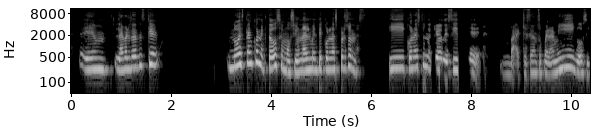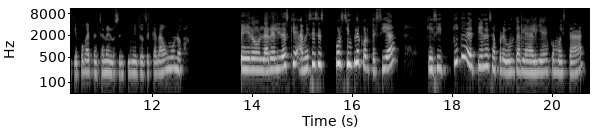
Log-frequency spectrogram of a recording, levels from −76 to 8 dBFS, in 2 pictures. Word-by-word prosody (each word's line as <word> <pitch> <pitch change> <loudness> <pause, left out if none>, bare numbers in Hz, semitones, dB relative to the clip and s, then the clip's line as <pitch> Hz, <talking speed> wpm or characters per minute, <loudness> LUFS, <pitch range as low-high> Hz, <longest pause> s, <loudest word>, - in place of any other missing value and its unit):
em, 230 -4 -1
la 225 -2 -1
verdad 255 +3 0
es 290 0 -5
que 315 0 +1 1.3
no 260 +2 +1
están 320 +2 +3
conectados 280 -5 +2
emocionalmente 215 +1 0
con 230 0 -1
las 230 0 -2
personas, 230 -5 -5 0.4
y 250 +1 -3
con 245 +1 -2
esto 255 +3 -4
no 270 -3 -3
quiero 240 -2 +1
decir 205 +3 -1 0.2
que, 195 -4 -6 0.4
bah, 170 0 -12
que 170 - -12
sean 185 +2 -9
súper 185 -2 -6
amigos, 200 -1 -2
y 170 - -7
que 170 - -4
ponga 195 +3 -3
atención 190 0 -5
en 190 -1 0
los 180 +1 -7
sentimientos 180 0 -5
de 180 0 -8
cada 185 +2 -4
uno. 235 -1 -2 1.2
Pero 230 -1 +5
la 215 0 +3
realidad 235 +3 +4
es 290 - 0
que, 320 +2 +4
a 220 - 0
veces 250 +8 +3
es 315 -1 +4 0.2
por 335 -1 +7
simple 325 +2 +7
cortesía, 250 - +1 0.6
que 235 -2 +2
si 245 0 -2 0.2
tú 370 +2 +2
te - - +4
detienes 275 -1 +1
a 235 - -1
preguntarle 200 -1 0
a 190 - +1
alguien 195 +2 -1
cómo 195 -2 -5
está 185 +2 -4
230 Hz, 160 wpm, -21 LUFS, 195-260 Hz, 1.3 s, por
